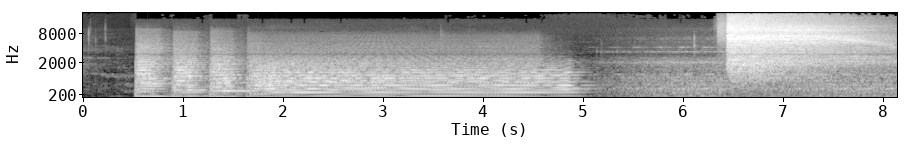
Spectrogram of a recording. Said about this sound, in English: Now, let's get on that train.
